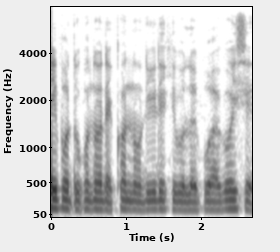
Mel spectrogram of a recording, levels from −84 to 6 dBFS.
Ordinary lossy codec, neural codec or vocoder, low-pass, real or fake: none; none; 7.2 kHz; real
